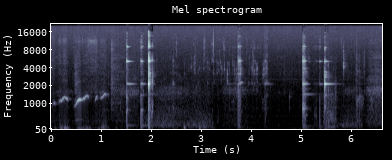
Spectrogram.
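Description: Ice cubes clinking against a glass, a few sharp bright taps scattered across a quiet moment, with a short whistle near the start.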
